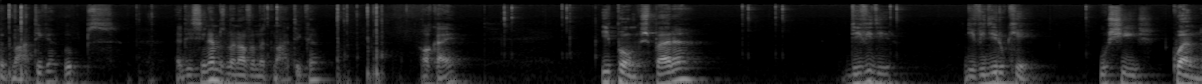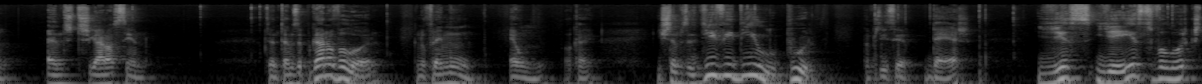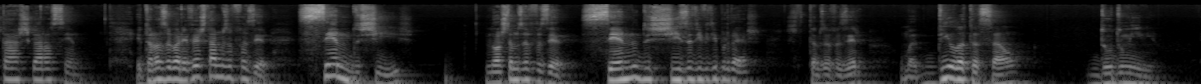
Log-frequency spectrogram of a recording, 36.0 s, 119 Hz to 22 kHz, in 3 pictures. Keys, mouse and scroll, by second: 8.9-16.6 drag, 16.6 alt+scroll down 1, 21.8-36.0 drag.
